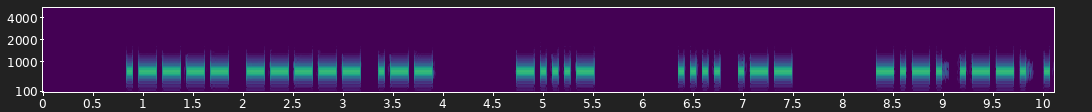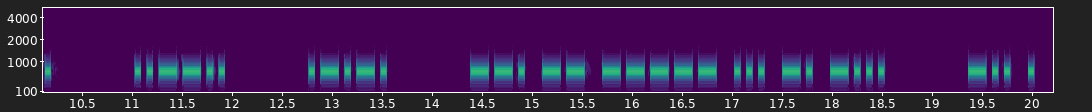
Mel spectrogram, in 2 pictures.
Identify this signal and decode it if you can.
Morse code, heard as a keyed tone, about 20 wpm, 700 Hz. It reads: 10W <BT> HW CPI ? <AR> GM0SNB DE
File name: UK MASTER QSOs TRAINING / 20WPM / UK MASTER QSOs 0023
